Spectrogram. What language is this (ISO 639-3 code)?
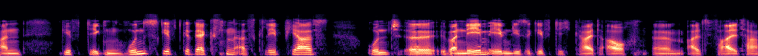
deu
